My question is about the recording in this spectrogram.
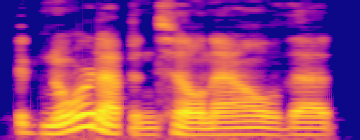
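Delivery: plain reading voice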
